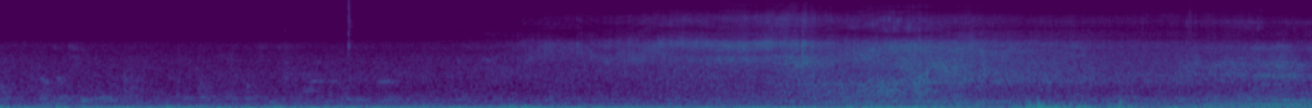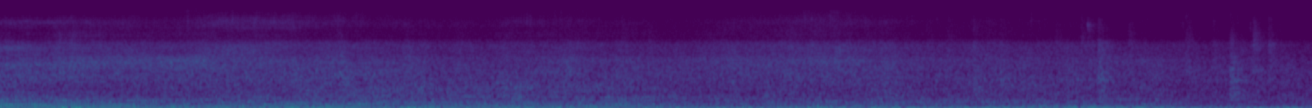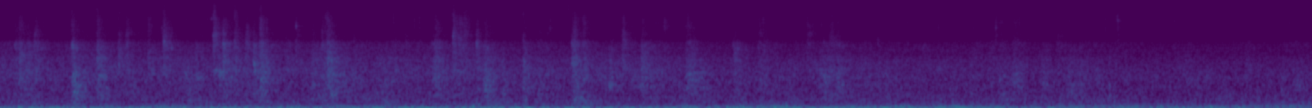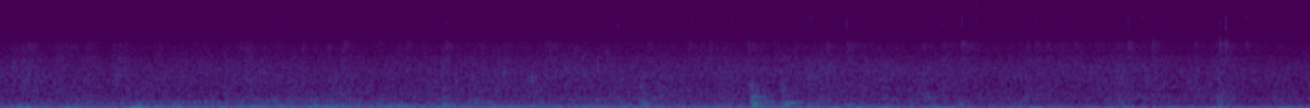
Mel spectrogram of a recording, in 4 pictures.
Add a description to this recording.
Walking in the alley, Old shopping street, Traffic sound, raindrop sound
